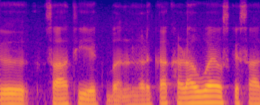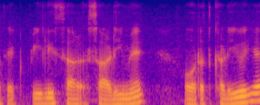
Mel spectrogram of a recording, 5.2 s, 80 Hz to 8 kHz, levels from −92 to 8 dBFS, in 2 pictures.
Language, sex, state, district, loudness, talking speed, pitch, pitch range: Hindi, male, Delhi, New Delhi, -19 LUFS, 195 wpm, 105 Hz, 100-115 Hz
